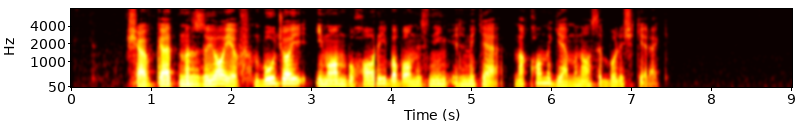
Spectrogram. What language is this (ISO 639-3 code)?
uzb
